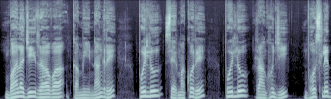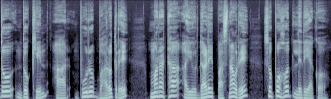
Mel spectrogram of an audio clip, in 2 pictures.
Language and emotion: Santali, neutral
